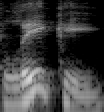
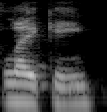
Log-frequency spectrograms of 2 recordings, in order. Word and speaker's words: Lakey: kind of surprised uh when you look at the title of it it looks like leaky so you're it looks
